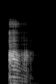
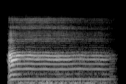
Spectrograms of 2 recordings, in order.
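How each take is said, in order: First: The pitch dips low then rises again. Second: The pitch stays high and level. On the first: "It starts here, goes down, and then go up again" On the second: "starts with a high pitch, like here, and it goes flat"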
